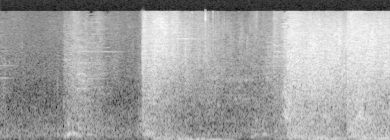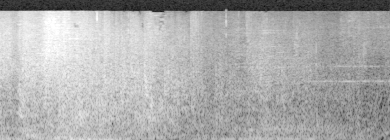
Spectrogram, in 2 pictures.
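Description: Blades clash and slash in a fight.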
